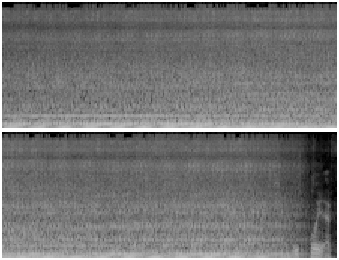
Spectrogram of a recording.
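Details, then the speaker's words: Diesel engine after an oil change (warm oil extracted with a manual pump, fresh oil added), started on glow plugs; steady even clatter at idle with no misfire or knock, then clean shutdown; normal idle. "Glow plugs. And then crank it. She's all back in business."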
